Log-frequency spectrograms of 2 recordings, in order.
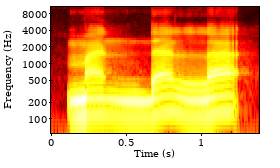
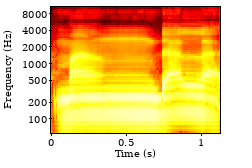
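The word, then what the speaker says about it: مَنْ دَلَّ: Ustadz, kenapa tidak dibaca mangdalla? Tidak, karena ini adalah bahasa Arab ya. Ya, kalau bahasa Arab atau hadis nggak perlu dipakai ininya, nggak perlu dipakai tajwid, bacanya nggak perlu jadi mangdalla, nggak perlu. Kalau kita baca hadis itu cukup mandalla ya, karena itu bahasa Arab, bahasa percakapan sehari-hari.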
